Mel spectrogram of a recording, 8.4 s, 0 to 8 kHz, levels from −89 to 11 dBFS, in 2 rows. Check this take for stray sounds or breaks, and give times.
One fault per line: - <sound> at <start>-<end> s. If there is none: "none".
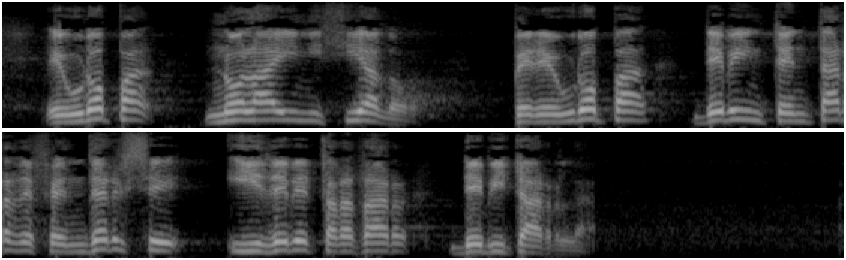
none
